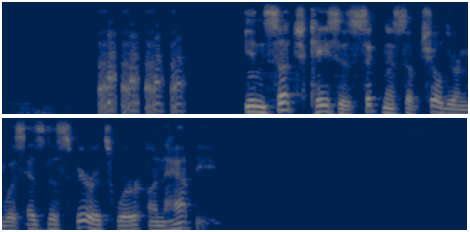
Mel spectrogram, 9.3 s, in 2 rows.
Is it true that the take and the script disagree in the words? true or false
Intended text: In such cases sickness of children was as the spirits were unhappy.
false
